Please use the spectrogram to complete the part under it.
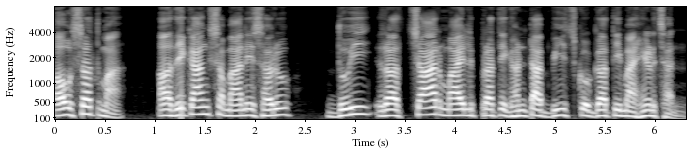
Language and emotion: Nepali, neutral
